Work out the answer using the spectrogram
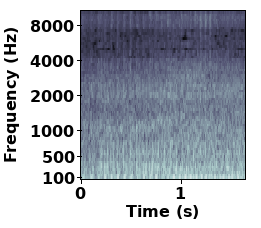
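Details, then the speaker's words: Cold Yamaha Mio scooter engine, exhaust heard at roadside, stutters on initial throttle and stalls if forced; fine when warm and hard to start in the morning; the carburettor had been replaced. "tiga Syawal Brebek dan jika dipaksa di gas malah mati tapi jika mesin sudah kondisi panas maka tidak terjadi masalah ini saat mesin dingin saja"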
